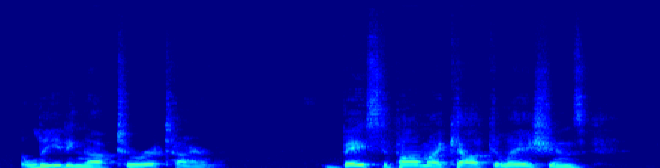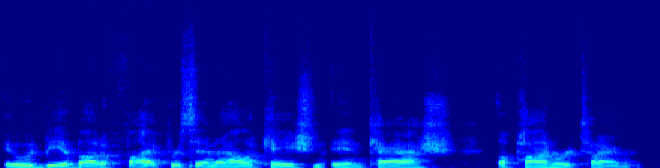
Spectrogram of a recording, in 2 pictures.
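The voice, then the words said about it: Minnesota or South Dakota accent. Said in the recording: “Minnesota accent or the? Minnesota yeah, I heard some... Or South Dakota”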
